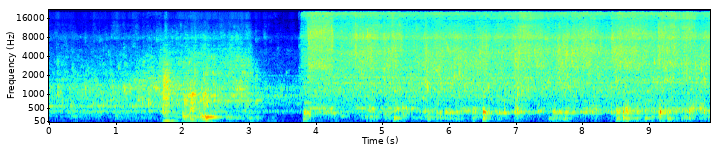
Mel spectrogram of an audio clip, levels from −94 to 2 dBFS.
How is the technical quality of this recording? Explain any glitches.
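The quality is degraded by one fault that runs through the whole recording.

Generation loss, throughout: the sound was likely decoded and re-encoded about four times with a lossy codec, with character pointing to Opus at around 64 kbit/s. Each pass requantises on a shifted frame grid, so noise accumulates. The result is swirly, hollow and smeared, with blurred attacks, even though content extends up to about 20.1 kHz.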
